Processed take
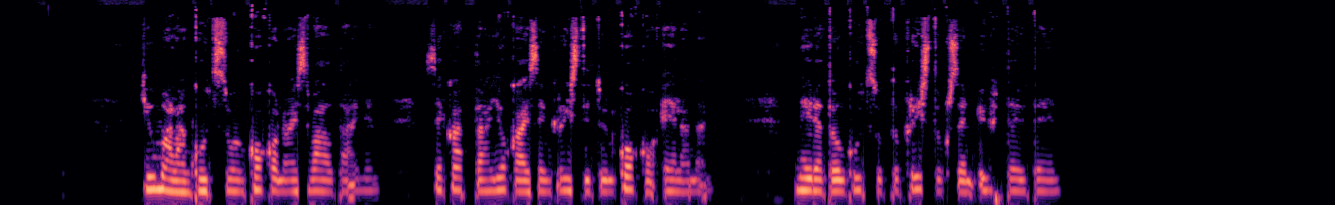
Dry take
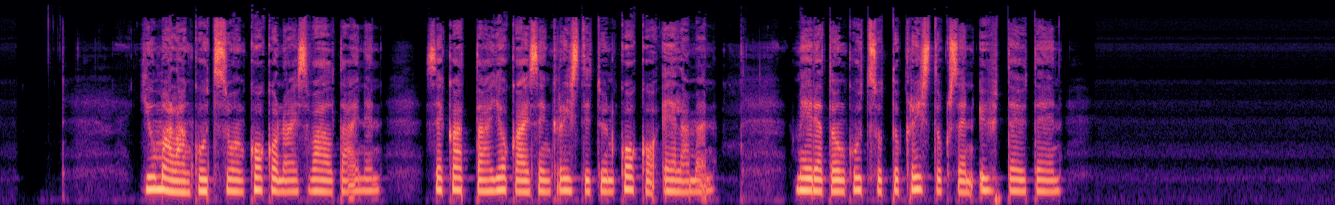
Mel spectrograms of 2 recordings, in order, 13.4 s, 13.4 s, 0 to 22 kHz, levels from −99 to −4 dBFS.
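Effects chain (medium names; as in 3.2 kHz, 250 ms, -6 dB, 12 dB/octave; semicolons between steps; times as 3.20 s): expander on every frequency bin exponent 3; 8.78–9.59 s: bass shelf 280 Hz -11.5 dB; swell ahead of each attack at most 120 dB/s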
